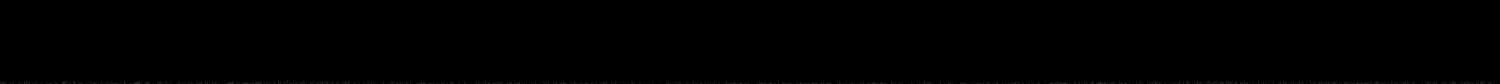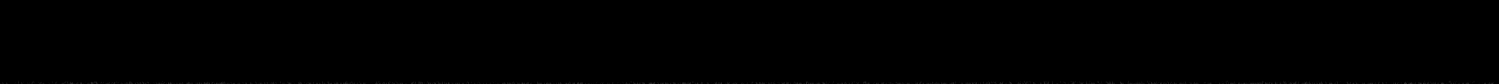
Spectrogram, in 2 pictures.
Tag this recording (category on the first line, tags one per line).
Soundscapes > Nature
sound-installation
modified-soundscape
raspberry-pi
alice-holt-forest
natural-soundscape
field-recording
weather-data
phenological-recording
artistic-intervention
data-to-sound
Dendrophone
nature
soundscape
